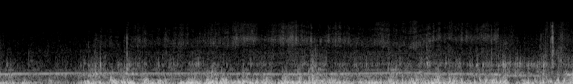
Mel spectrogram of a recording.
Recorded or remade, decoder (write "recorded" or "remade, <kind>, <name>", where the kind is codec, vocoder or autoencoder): recorded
